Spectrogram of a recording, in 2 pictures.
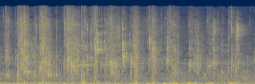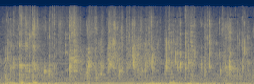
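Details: Crunchy, rapid bites and smacking from Lucky, a two-and-a-half-year-old English Labrador, eating raw meat. Dense, irregular clicks run without pause, mixed with clinks like dishes or cutlery.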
